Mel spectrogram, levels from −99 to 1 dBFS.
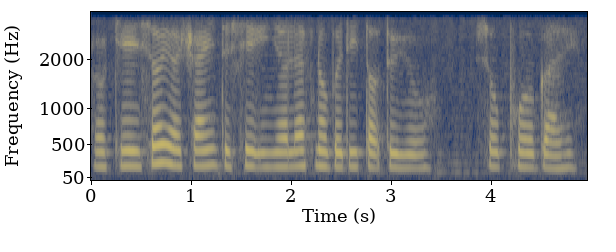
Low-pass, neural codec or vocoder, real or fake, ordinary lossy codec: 3.6 kHz; none; real; none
